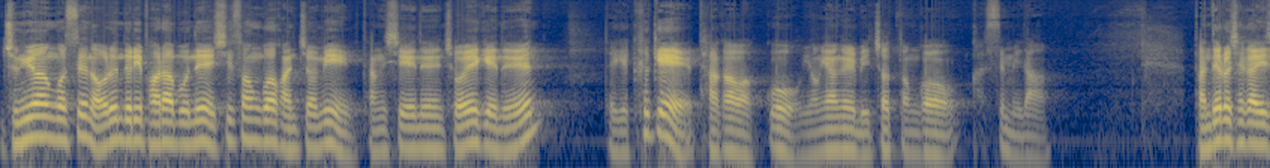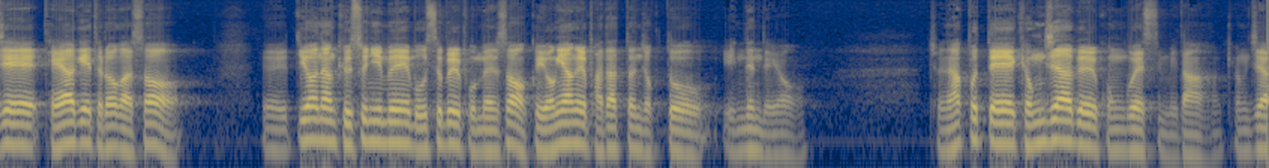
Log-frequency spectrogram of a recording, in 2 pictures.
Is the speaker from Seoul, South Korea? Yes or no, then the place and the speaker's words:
no; Jeonju, North Jeolla, South Korea; 제 고향이 전주거든요.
